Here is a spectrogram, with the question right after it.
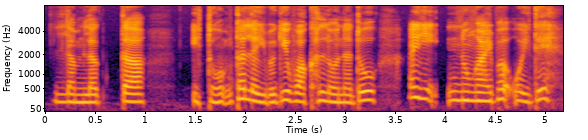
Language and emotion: Manipuri, fearful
